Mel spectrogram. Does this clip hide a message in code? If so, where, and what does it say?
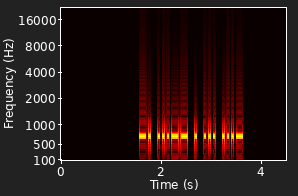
Yes: Morse code from 1.6 to 3.6 s, heard as a keyed tone, about 26 wpm, 700 Hz. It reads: N3ESV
